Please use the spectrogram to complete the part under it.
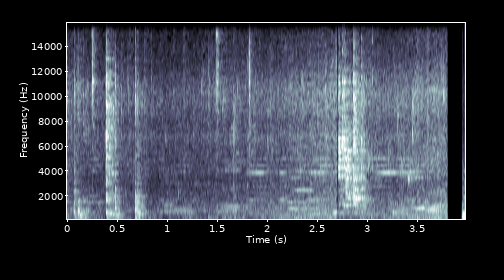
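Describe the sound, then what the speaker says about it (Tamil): Onions sauté in a pan on a home stove with a steady, close sizzle, broken by occasional scrapes and clinks of stirring against the pan. "வெங்காயம் வதங்கிட்டு இருக்கு"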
